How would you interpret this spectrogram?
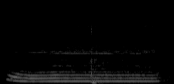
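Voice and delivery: each sound sustained at length on a level pitch; very slow, droning syllable-by-syllable dictation. Shown as a demonstration. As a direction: hold VA, LI and Z as long as the pen moves. Sounds out valise while writing.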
